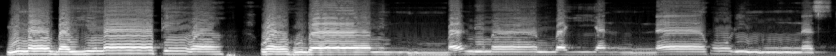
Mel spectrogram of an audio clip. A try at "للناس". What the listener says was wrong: linnas panjangin Pak.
